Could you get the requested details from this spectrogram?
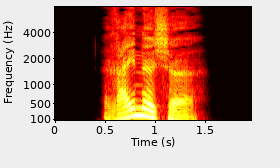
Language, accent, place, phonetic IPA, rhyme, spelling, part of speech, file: German, Germany, Berlin, [ˈʁaɪ̯nɪʃə], -aɪ̯nɪʃə, rheinische, adjective, De-rheinische.ogg
- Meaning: inflection of rheinisch: 1. strong/mixed nominative/accusative feminine singular 2. strong nominative/accusative plural 3. weak nominative all-gender singular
